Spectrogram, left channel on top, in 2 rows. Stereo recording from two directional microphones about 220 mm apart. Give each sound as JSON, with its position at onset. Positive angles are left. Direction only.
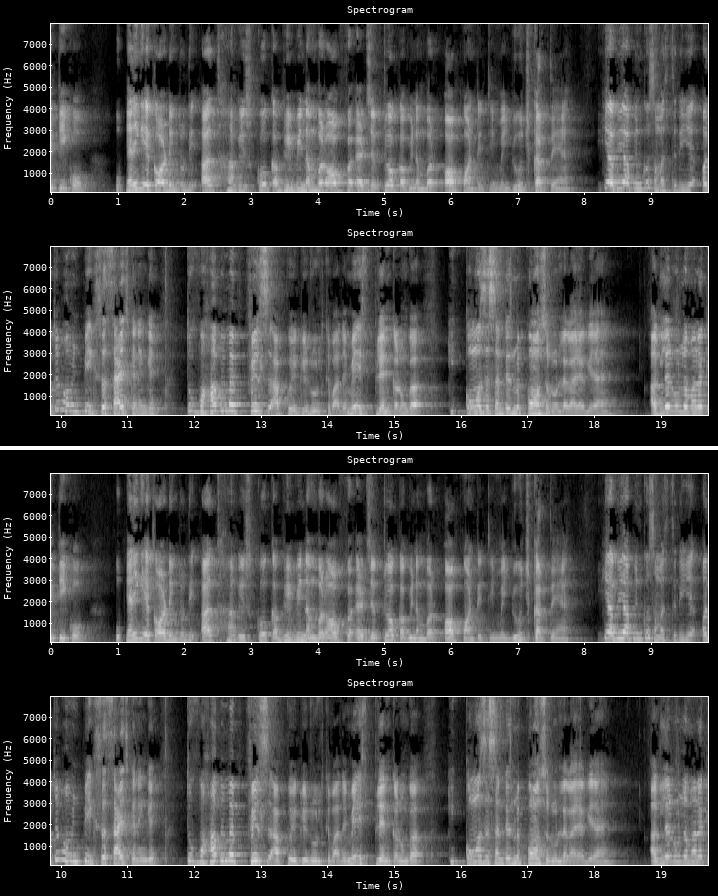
{"t": 1.1, "sound": "speech", "side_deg": -35}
